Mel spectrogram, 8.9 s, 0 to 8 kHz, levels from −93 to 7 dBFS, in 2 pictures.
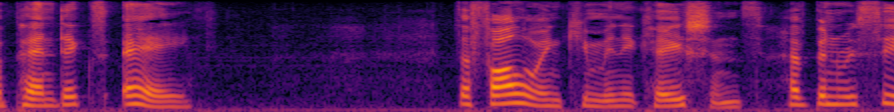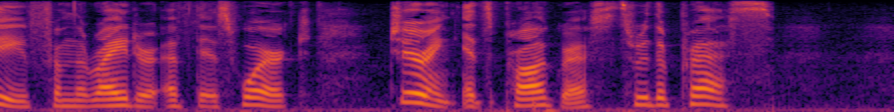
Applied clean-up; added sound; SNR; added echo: none; none; none; none.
